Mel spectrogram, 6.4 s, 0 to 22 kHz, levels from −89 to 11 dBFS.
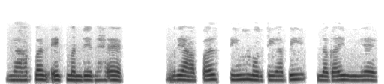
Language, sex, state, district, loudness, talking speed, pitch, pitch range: Hindi, female, Maharashtra, Aurangabad, -15 LUFS, 130 wpm, 205 Hz, 200-215 Hz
